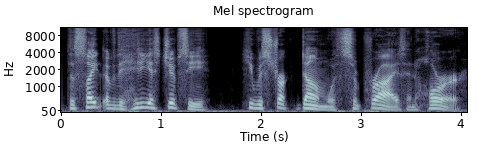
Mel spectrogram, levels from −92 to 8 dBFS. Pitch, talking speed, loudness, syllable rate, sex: 135 Hz, 220 wpm, -19 LUFS, 5.4 syllables/s, male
